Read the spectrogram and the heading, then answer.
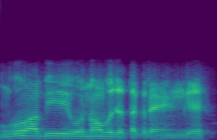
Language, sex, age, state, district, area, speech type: Urdu, male, 30-45, Bihar, Supaul, rural, conversation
